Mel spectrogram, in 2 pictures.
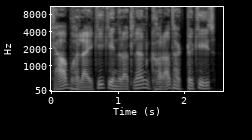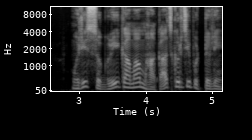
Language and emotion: Goan Konkani, sad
